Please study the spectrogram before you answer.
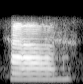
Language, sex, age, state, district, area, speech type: Maithili, female, 30-45, Bihar, Samastipur, urban, conversation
